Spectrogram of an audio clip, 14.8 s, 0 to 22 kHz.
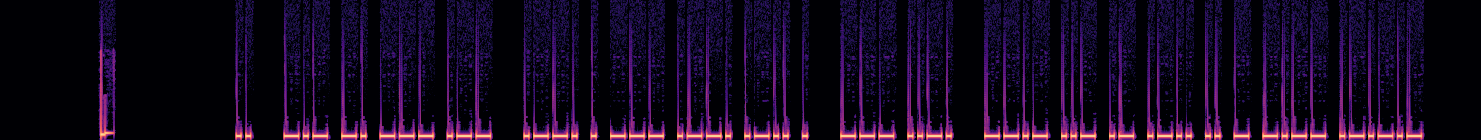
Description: Morse code, heard as a keyed tone, about 25 wpm, 700 Hz. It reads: I KNOW PEOPLE OF QUALITY.
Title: Sentences from Top 1000 Words - Review Part 4 - 25wpm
